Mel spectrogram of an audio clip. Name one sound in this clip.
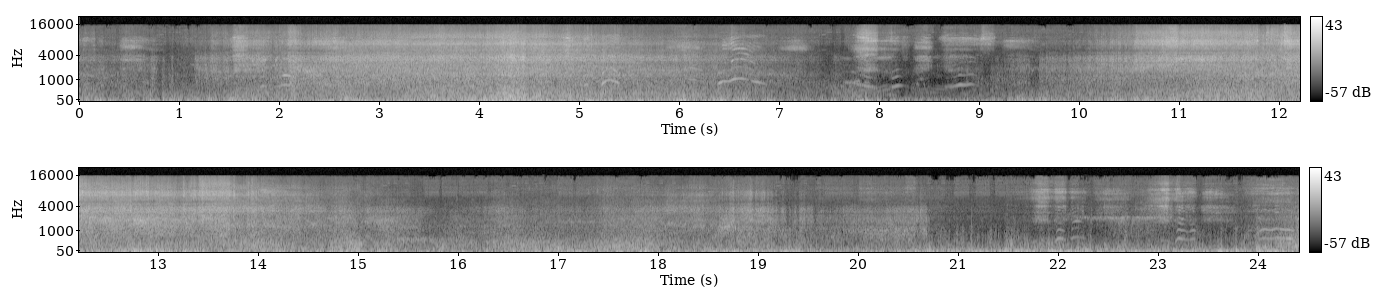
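Strong wind rushes and buffets loudly outdoors.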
